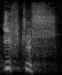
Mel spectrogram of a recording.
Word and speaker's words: ichthus: ichthus.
